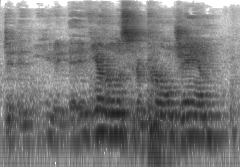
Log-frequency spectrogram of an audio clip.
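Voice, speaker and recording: A man doing a stand-up comedy set in a halting, self-deprecating way. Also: sits high, mellow, slight background noise. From Missouri, United States. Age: 20s. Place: indoor comedy venue. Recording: echoey club set from far off, crowd laughter. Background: audience laughter.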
